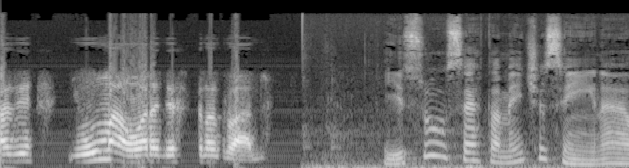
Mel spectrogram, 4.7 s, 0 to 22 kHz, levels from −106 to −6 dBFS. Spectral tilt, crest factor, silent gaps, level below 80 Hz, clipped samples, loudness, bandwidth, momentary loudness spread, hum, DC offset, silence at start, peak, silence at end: -3 dB/octave; 16 dB; none; -48 dBFS; under 0.1%; -22 LUFS; 15.5 kHz; 12 LU; none; under 0.1%; 0 s; -8 dBFS; 0 s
